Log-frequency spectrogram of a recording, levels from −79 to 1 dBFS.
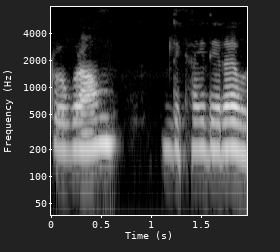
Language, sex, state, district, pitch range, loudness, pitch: Hindi, female, Goa, North and South Goa, 200-215 Hz, -17 LUFS, 205 Hz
